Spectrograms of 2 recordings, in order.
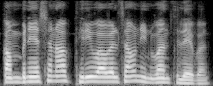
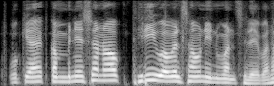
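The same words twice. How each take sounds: First: Slow dictation. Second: Said in the usual way. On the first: Shown as a demonstration. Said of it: "हम उसे बोल सकते हैं क्या".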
